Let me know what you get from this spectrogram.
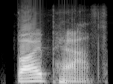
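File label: "bypath", American English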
